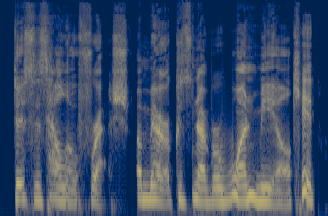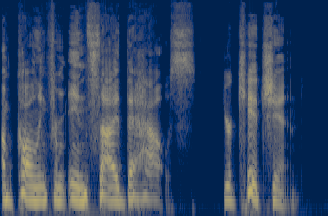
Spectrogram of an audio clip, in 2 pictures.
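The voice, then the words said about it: Radio DJ style voice. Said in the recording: “This voice sounds a lot like your DJ voice.”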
